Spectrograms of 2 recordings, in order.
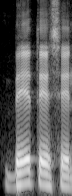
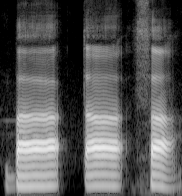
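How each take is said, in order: First: The letters end in an 'e' vowel. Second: The letters end in an open 'aa' vowel. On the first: The speaker calls it wrong. "बेते से इसको मजहूल कहते हैं" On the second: The speaker calls it right. "मारूफ कहते हैं कि उर्दू की तरह नहीं पढ़ना बल्कि अरबी लहजे में पढ़ना है"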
